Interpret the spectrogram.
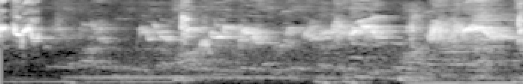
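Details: Clear, pleasant ring song of a caged red-whiskered bulbul: separated warbled whistles, some slurred up and down, with gaps between phrases and a steady low hum in the background.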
